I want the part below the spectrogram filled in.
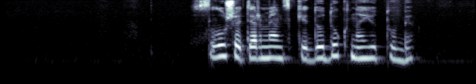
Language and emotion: Russian, neutral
